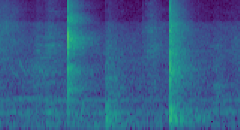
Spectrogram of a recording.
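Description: Hands slapping long wet hair: two sharp slaps a little under a second apart, with a softer one between them.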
